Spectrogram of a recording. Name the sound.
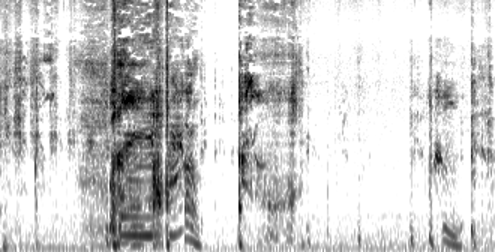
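coughing and throat clearing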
